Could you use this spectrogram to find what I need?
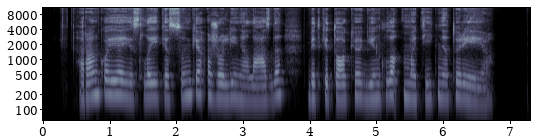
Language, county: Lithuanian, Utena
